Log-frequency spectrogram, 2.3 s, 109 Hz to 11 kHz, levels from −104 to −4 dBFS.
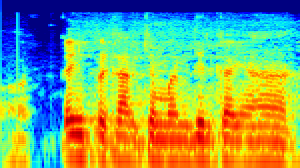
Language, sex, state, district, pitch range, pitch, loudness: Hindi, male, Bihar, Purnia, 115-130 Hz, 125 Hz, -16 LUFS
